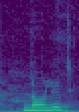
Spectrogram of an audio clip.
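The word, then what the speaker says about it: knowledge: के से के और एन अगर कोई वर्ड शुरू हो रहा है के और एन से तो हमारा के यहाँ पे साइलेंट होता है।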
